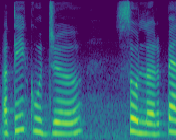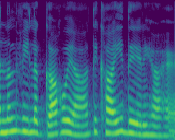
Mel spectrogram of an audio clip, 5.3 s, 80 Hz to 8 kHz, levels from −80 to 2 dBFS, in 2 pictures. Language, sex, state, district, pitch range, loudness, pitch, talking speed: Punjabi, female, Punjab, Kapurthala, 215-260 Hz, -16 LUFS, 235 Hz, 125 wpm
